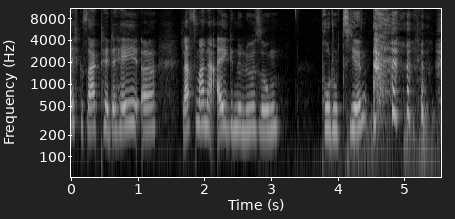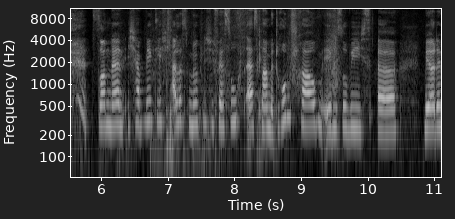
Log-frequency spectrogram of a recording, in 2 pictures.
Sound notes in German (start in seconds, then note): 4.5 gelächter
